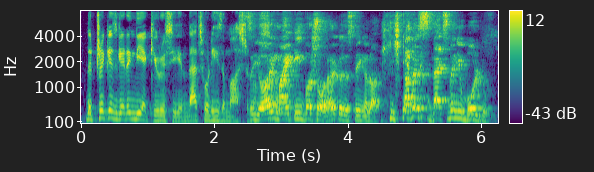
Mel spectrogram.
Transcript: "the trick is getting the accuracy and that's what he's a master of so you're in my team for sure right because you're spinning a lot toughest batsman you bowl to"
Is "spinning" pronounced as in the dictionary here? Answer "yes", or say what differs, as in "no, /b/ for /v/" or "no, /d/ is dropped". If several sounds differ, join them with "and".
no, /n/ is dropped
